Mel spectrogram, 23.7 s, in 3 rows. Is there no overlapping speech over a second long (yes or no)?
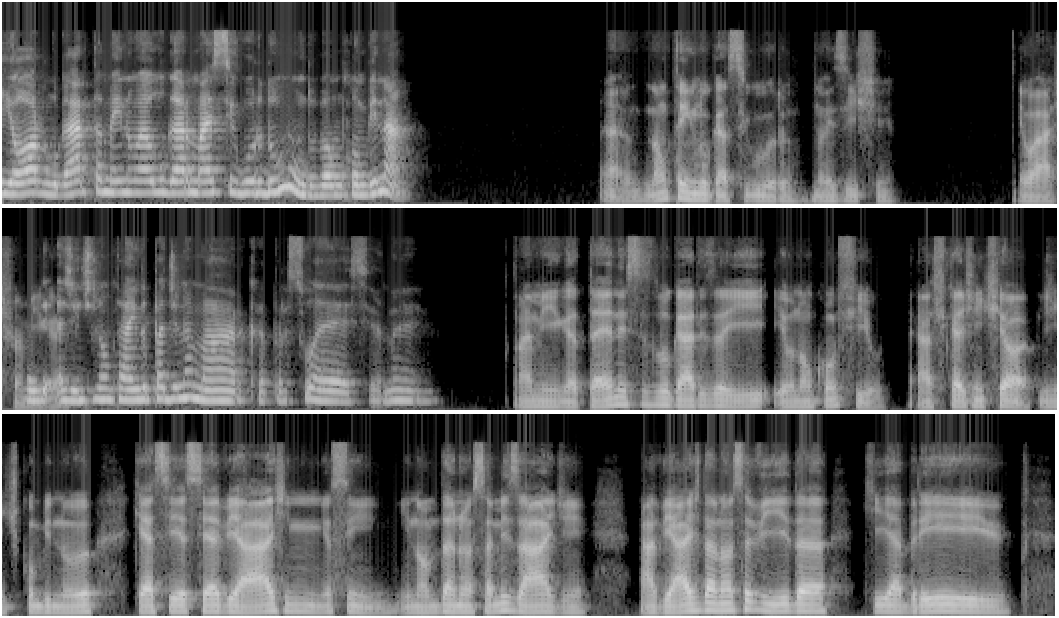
yes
